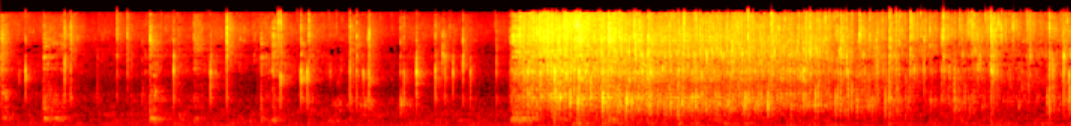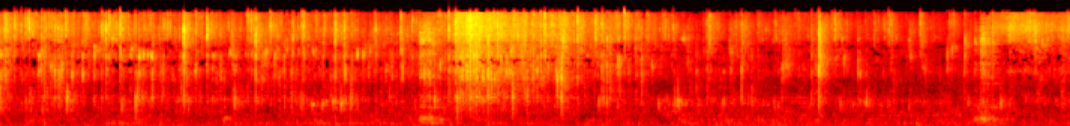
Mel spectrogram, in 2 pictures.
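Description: A metal spatula taps and scrapes in an iron kadai of hot oil. About seven seconds in, a loud sizzle starts suddenly as dried red chillies and the other pickle ingredients go into the hot oil. The sizzle slowly dies down under stirring clatter and swells again around twenty seconds in.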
